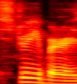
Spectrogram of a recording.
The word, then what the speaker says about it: Strieber: And it is Strieber is how you pronounce it.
